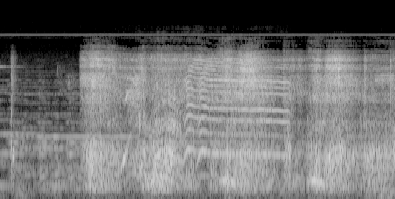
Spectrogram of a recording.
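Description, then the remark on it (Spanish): A video game dragon's fire-breath attack: a roaring, hissing whoosh bursts in after a short quiet start and rushes on for several seconds, with whistling tones sliding up through the noise. “Si escuchan ese fuego, es donde está atacando.”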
